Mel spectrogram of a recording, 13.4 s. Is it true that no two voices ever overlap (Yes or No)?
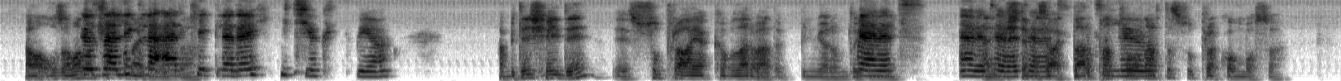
No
